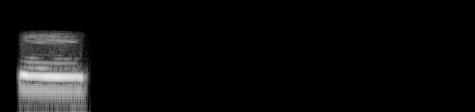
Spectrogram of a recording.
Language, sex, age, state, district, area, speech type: Dogri, female, 18-30, Jammu and Kashmir, Jammu, rural, conversation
